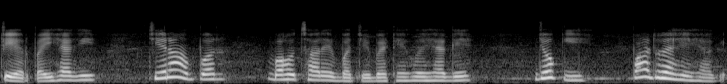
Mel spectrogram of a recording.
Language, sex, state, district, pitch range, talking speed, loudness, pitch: Punjabi, female, Punjab, Kapurthala, 180-280 Hz, 130 wpm, -16 LUFS, 215 Hz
